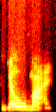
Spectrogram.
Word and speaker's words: YoMind: There's several interpretations, but it's like Yo Mind.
